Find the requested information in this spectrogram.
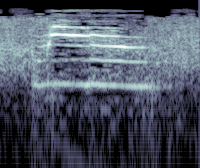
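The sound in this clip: A voice imitates a weak, sickly cat meow: one thin, drawn-out cry that swells briefly and then fades, heard alone without other talk.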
